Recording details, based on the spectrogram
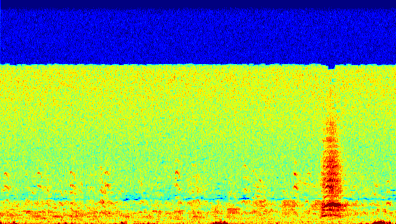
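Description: A whooper swan gives a single brassy, trumpeting honk near the end, over low dull thumps and rumbling background noise.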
